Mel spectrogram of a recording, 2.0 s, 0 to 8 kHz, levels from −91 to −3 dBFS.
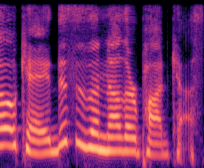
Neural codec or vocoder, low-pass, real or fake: codec, 16 kHz in and 24 kHz out, 1 kbps, XY-Tokenizer; 7.2 kHz; fake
